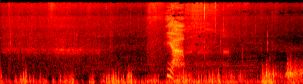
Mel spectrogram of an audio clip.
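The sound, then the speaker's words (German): Gusty wind rumbles and buffets outdoors with some city sounds, with rustling leaves in the mix and a brief rising whistle-like sound midway; a person speaks briefly. “Und mit diesem Wind und Blätterrauschen und ein paar Stadtgeräuschen verabschiede ich mich und wünsche dir ein schönes Mabon.”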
